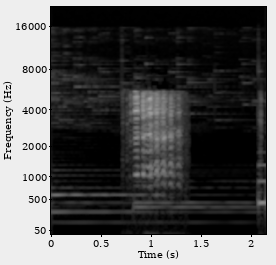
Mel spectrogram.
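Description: A single recorded sheep bleat, about two-thirds of a second long and quavering, comes just under a second in. It sits over a held musical chord that opens a children's song.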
